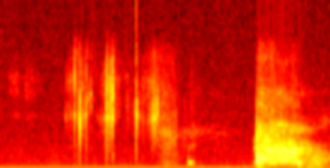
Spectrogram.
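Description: coughing fit

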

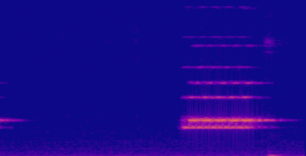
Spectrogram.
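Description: telephone ringing

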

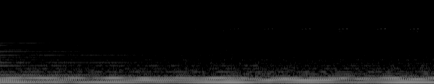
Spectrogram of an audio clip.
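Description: crickets chirping

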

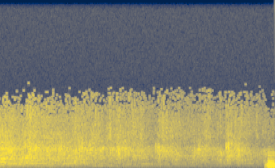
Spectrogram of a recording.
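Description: audience clapping hands

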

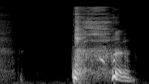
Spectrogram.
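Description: sneeze or cough

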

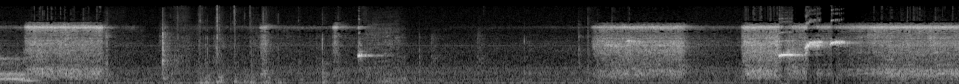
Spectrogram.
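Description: coqui frogs calling

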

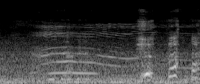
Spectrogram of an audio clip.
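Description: young child crying

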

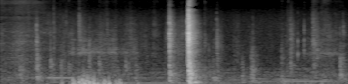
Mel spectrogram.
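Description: door being closed

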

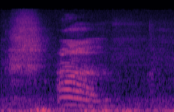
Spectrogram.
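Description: sneeze

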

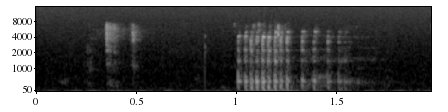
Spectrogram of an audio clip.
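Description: burp

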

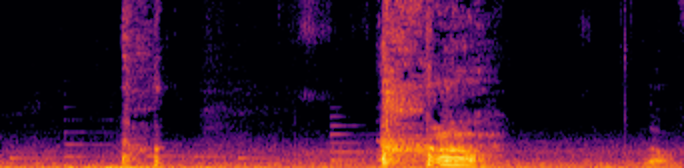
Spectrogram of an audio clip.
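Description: throat clearing and coughing

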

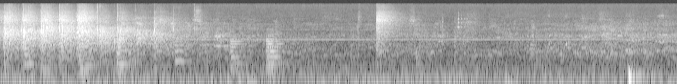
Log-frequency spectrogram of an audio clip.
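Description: audience clapping hands

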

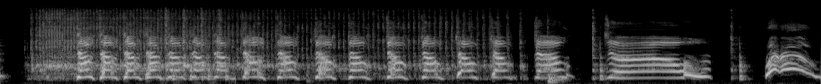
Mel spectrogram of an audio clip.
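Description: spinning prize wheel clicking

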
